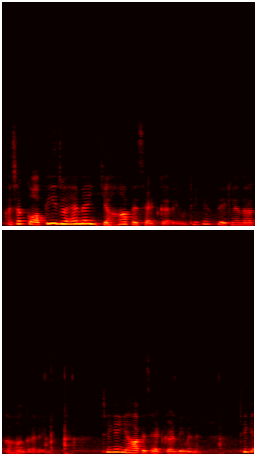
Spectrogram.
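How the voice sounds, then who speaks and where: A woman's voice: on the high side, muffled recording, a little hiss or hum. A woman teaching logo design step by step, mixing English terms into her Hindi and checking in with "theek hai" after each step. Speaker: design tutor. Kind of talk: screen-recorded software tutorial.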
